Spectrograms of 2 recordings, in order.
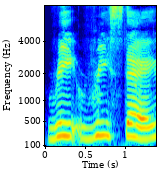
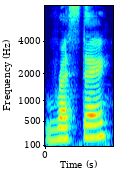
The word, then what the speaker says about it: restez: Stay home, re-stay, which is not how you say it. I'm not even gonna fault him for the fact that he can't say restez, but at least say it restez, not restay.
